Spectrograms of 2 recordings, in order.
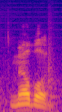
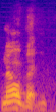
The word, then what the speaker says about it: Melbourne: Melbourne. Melbourne. It's Melbourne. Melbourne. It's not Melbourne. Yeah. Melbourne. It's Melbourne. It's Melbourne.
